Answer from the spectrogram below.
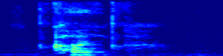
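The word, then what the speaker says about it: χ: 250 250 m fraction symbol for mole fraction is Kai, how to pronounce it? Kai, but generally we read it as X.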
